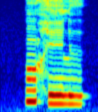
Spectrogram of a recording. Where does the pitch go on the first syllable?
high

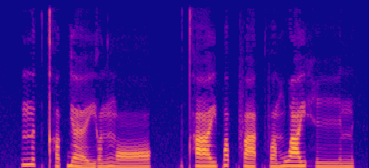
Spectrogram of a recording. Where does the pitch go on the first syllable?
high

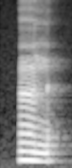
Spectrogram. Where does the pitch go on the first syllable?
falling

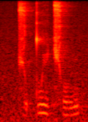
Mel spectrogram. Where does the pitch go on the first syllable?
low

